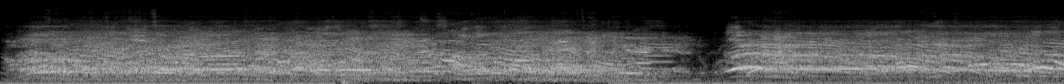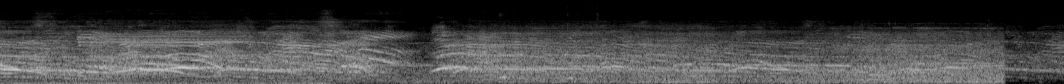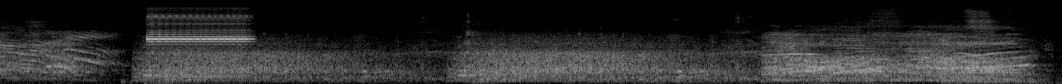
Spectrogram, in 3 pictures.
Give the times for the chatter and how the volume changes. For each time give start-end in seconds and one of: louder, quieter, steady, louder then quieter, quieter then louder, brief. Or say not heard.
0.0-31.8 quieter.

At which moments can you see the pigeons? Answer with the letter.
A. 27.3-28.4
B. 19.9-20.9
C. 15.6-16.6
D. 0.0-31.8
C.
